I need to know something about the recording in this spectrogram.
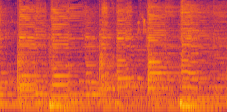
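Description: Instrumental folk dance music played on plucked string instruments over a steady low beat, with no singing.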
